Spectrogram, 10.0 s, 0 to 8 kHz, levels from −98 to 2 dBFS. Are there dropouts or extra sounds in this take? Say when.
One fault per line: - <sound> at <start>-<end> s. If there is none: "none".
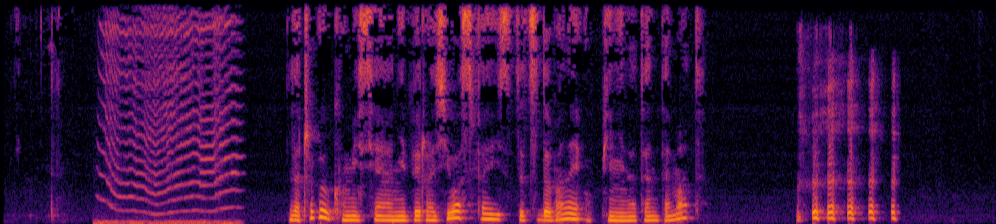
- squeak at 0.9-2.5 s
- laugh at 8.0-9.0 s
